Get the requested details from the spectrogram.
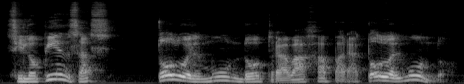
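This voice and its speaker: A man reading as a horrified young woman, high and pleading. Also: sing-song, a little slow. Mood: scandalized. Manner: raised, pleading exclamations. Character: shocked, tearful young woman.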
